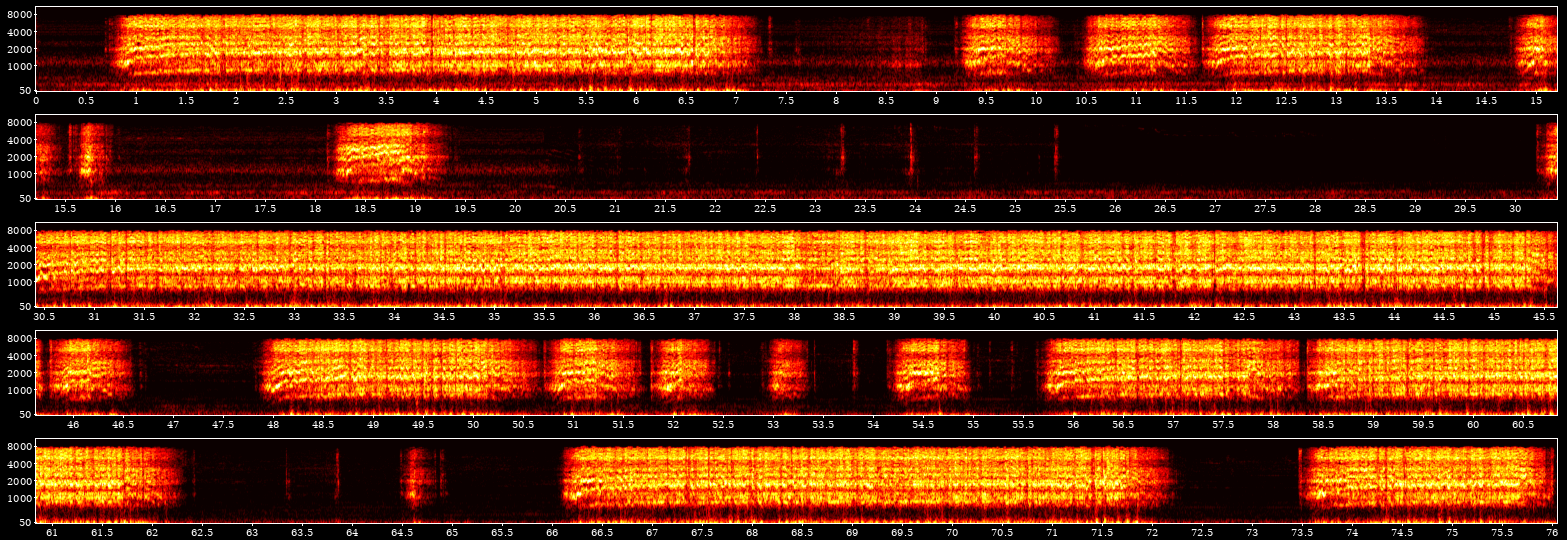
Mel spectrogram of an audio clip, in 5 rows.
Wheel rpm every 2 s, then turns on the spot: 80, 230, 230, 120, 30, 90, 160, 30, 10, 60, 0, 0, 0, 0, 0, 150, 240, 230, 230, 230, 230, 230, 200, 30, 180, 100, 30, 50, 190, 160, 220, 20, 0, 160, 230, 210, 40, 190.
54-56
